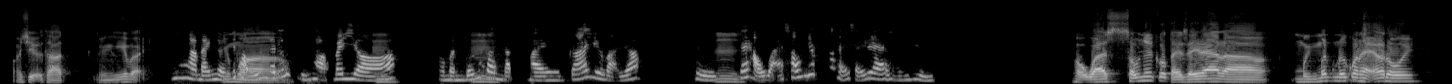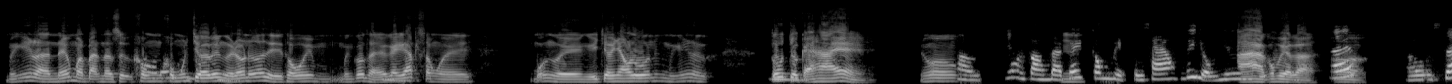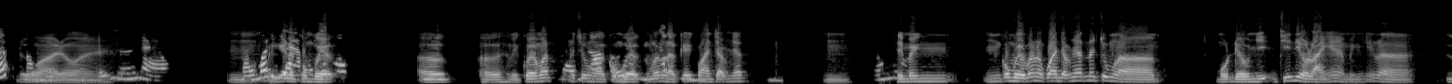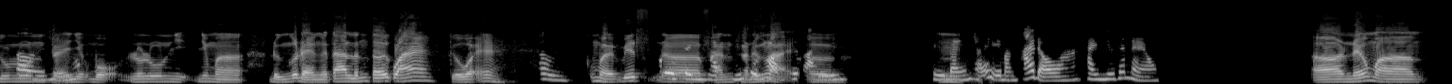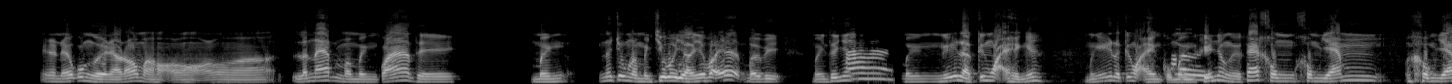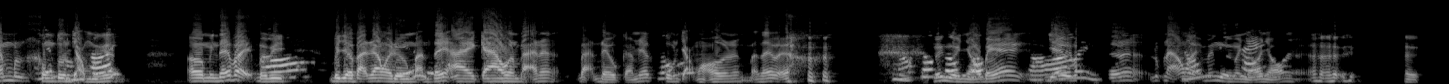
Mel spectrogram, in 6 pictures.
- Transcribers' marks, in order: tapping; static; other background noise; distorted speech; unintelligible speech; unintelligible speech; alarm; laughing while speaking: "ừ"; mechanical hum; laughing while speaking: "không?"; laugh; chuckle
- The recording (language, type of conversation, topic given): Vietnamese, unstructured, Bạn sẽ làm gì khi cả hai bên đều không chịu nhượng bộ?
